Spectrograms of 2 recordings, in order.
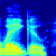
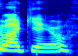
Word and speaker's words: Wagyu: Is it not a Wu? No, it's spelled Wu. It's definitely Wagyu. Wagyu beef and Wagyu burgers.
